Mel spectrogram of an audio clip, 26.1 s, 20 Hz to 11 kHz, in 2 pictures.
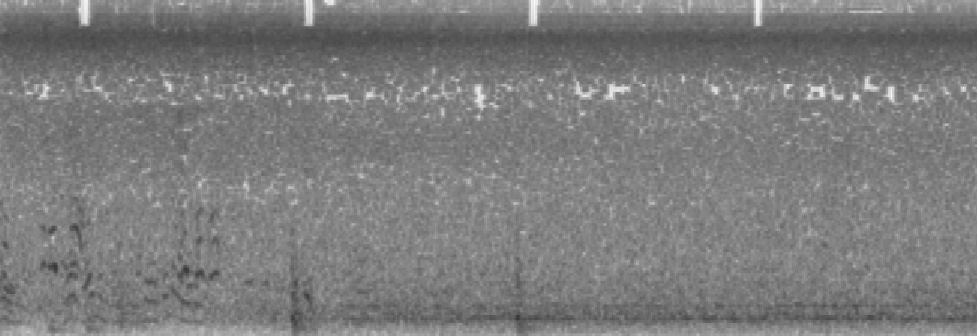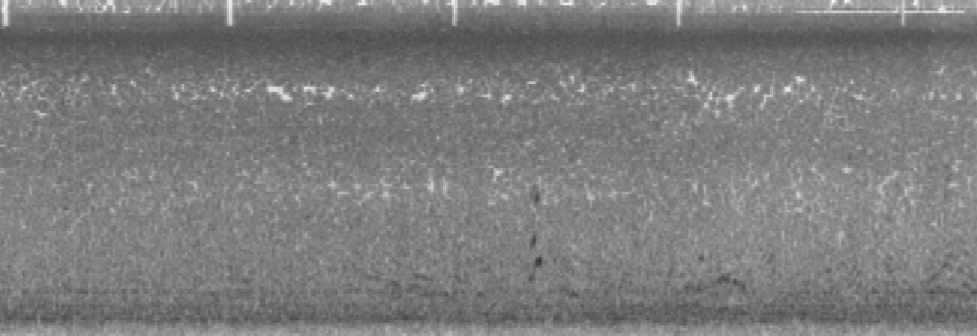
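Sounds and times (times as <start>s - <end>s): water rushing: 0.0s - 26.0s
brief knock: 3.9s - 4.2s.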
